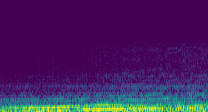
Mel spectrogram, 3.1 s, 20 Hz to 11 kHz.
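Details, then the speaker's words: 2005 Honda Element after replacing clicking, shaking aftermarket axles with new genuine Honda axles: steady low engine and road rumble, no clicking or vibration even at full throttle and in a turn. "no vibrations no Vib ations whatsoever even at Full Throttle and in a turn"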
